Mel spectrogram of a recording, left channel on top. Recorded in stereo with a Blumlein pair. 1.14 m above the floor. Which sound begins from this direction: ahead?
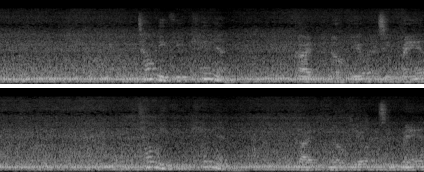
A man speaking, at 1.4 s.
